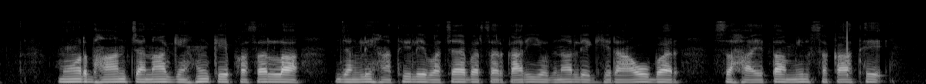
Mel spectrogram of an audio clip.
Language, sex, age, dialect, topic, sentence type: Chhattisgarhi, male, 31-35, Eastern, banking, question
